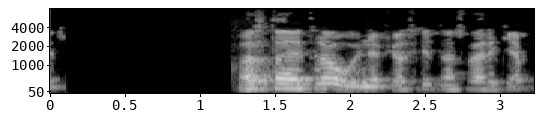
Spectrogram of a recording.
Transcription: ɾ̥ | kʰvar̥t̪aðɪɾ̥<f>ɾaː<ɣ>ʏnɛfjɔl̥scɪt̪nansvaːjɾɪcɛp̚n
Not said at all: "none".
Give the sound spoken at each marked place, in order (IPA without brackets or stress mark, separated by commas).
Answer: θ, w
